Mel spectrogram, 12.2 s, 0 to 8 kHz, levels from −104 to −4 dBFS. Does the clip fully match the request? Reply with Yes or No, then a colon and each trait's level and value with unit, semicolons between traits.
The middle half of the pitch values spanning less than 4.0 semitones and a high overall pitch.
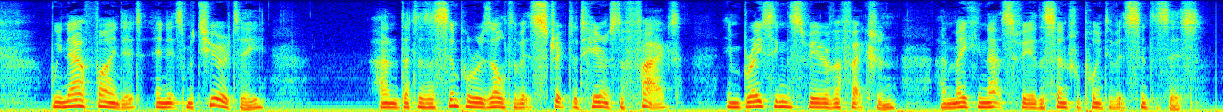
No: average, 3.4 semitones; low, 120 Hz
